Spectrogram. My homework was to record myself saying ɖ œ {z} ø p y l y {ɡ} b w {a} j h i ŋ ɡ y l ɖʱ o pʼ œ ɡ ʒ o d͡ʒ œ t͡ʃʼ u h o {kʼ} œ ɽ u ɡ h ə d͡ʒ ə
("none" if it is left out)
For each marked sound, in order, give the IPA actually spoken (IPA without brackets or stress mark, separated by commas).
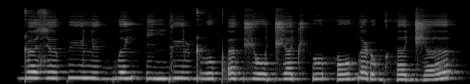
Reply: z, ɡ, ə, ɡ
